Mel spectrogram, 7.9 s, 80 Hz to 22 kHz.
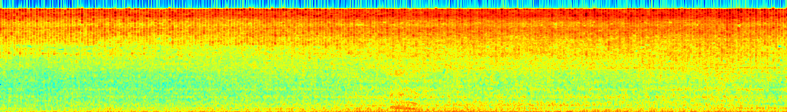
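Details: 1999 Kawasaki Concours ZG1000, 54k miles, at idle after valve adjustment (valves had no clearance; intake set to .007); light regular clack about three a second, amplified by the valve cover; dealer called it rod knock, but it was a worn cylinder 3 intake cam follower with a quarter-inch groove.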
